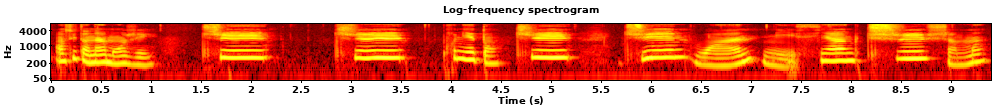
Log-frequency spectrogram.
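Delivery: ordinary talk, nothing marked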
